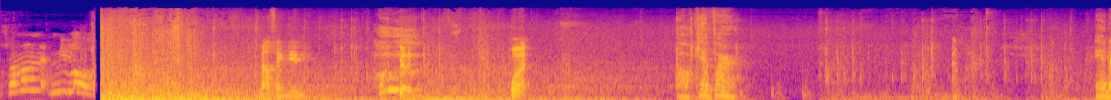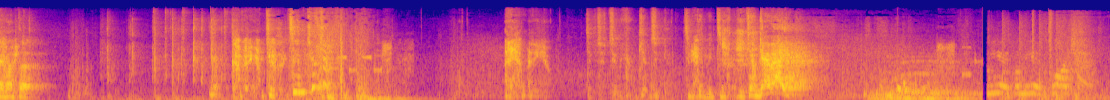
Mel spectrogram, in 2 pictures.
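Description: A young man talks excitedly into a microphone, close by.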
